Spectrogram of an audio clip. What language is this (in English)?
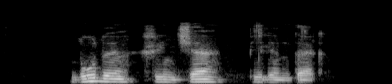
Mari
